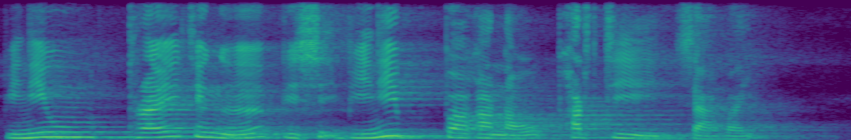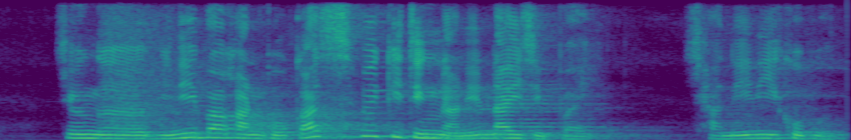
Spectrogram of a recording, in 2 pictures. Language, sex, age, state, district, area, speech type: Bodo, female, 60+, Assam, Kokrajhar, rural, spontaneous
